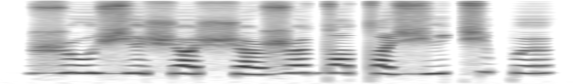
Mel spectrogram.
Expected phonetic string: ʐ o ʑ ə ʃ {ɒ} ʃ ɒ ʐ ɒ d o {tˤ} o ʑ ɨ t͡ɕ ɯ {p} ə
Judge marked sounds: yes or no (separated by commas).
yes, yes, yes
